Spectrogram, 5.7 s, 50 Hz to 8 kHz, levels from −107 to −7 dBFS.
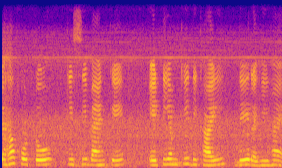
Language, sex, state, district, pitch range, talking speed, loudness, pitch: Hindi, female, Maharashtra, Gondia, 220-250 Hz, 115 wpm, -16 LUFS, 235 Hz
